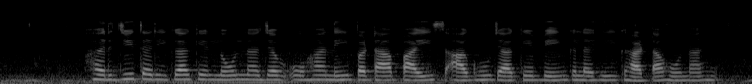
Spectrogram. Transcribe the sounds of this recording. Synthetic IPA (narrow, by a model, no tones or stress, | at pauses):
pʰɐɾd͡ʒit̪ɐɾiːkakeloːlnad͡ʒɐbʊɦãnɐɦĩpɐʈapaːiːsaːɡʱud͡ʒaːkebɛ̃ːŋklɐɦiɡʱaːʈaɦoːnaɦɛː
